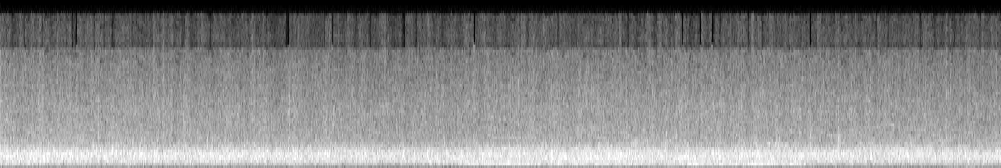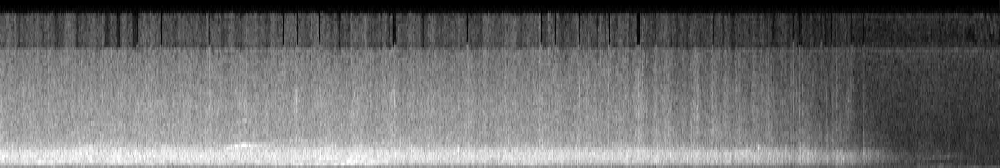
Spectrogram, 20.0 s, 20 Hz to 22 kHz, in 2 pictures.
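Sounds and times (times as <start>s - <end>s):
audience applauding: 0.0s - 19.1s
whistles and cheers: 4.3s - 14.1s, 15.0s - 15.9s.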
